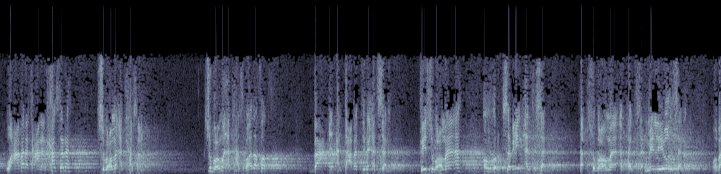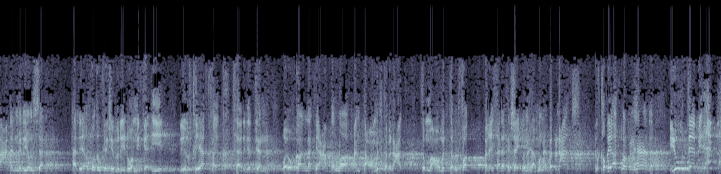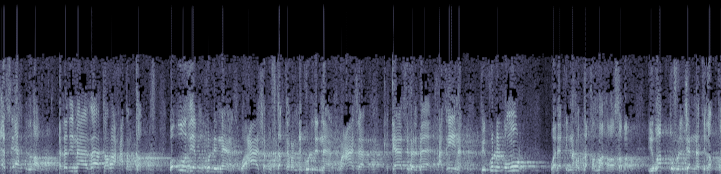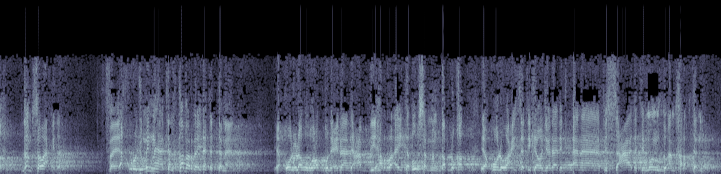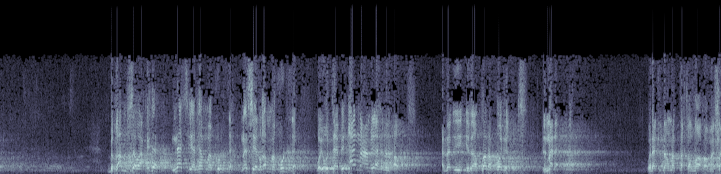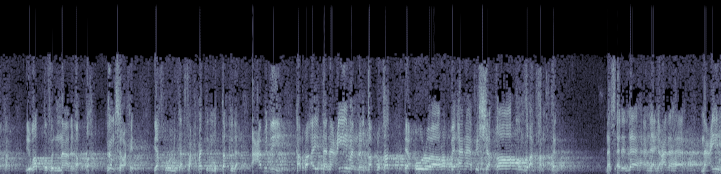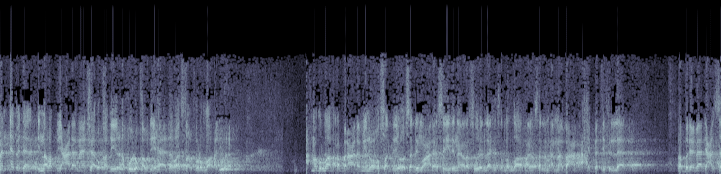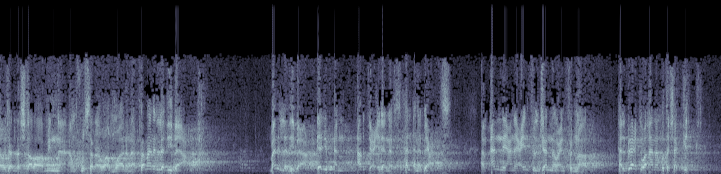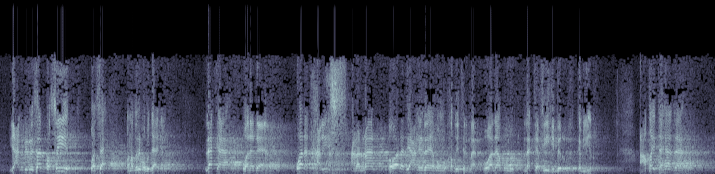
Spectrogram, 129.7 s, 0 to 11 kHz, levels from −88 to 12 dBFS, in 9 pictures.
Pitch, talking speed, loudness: 220 Hz, 120 wpm, -13 LUFS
